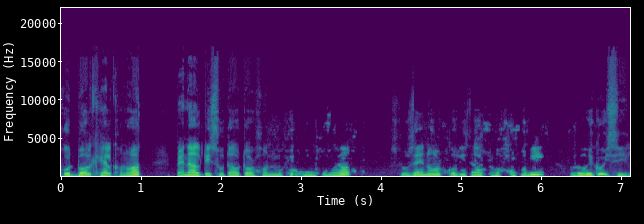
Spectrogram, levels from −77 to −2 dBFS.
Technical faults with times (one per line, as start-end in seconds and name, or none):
2.82-3.23 other side's voice leaking through
2.84-3.61 speech suppressed in double talk
3.63-3.71 other side's voice leaking through
4.16-4.34 speech suppressed in double talk
4.63-6.07 other side's voice leaking through
4.96-6.03 speech suppressed in double talk
6.34-6.82 speech suppressed in double talk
